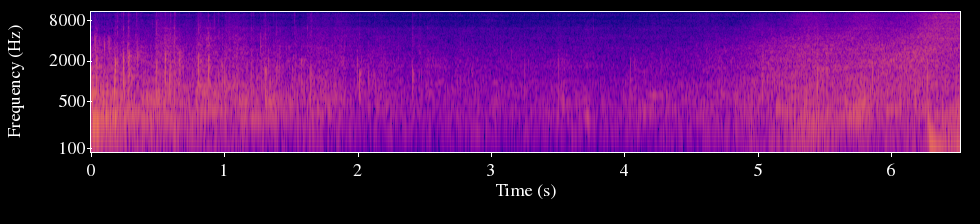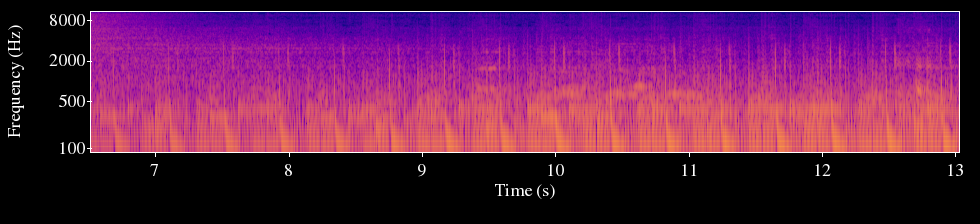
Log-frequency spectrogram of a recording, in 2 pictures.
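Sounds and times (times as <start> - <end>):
music: 0.0 - 3.0, 4.3 - 13.0
audience applause: 0.0 - 5.7.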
